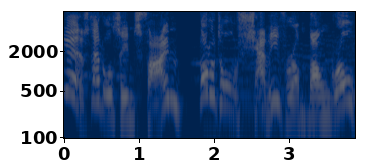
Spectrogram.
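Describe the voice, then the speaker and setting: A woman's put-on character voice, fairly high in pitch with very wide pitch swings, at a moderate pace over faint music in the background. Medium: machinima. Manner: rambling, chatty.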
